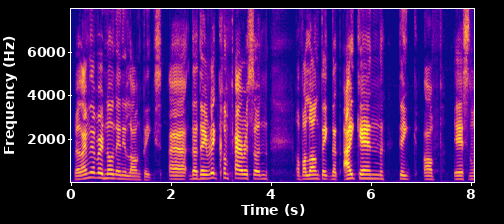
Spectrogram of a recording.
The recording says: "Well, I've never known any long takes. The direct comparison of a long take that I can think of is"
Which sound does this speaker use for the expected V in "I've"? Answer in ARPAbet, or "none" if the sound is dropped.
V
